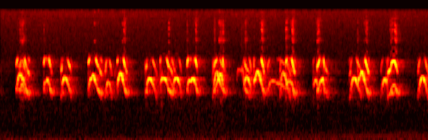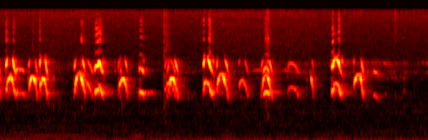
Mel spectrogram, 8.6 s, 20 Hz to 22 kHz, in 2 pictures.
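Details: Green wood hoopoe chicks in a nest box in Pretoria, South Africa, November 2023, growing fast: dense rasping squawks between about 1 and 4k, chattering almost nonstop, roughly 86 pulses a minute, with faint clicks and a low hum behind.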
